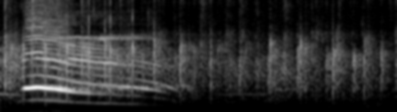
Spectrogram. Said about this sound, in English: I'll clap for mine. Clap for you.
